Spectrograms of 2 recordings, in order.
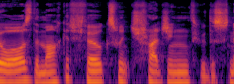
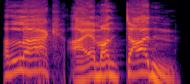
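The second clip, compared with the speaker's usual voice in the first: put-on high, louder, despairing old man's wail; lamenting old tailor; 12 semitones higher, 8 dB louder, slower than usual. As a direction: wring your hands as the old tailor.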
